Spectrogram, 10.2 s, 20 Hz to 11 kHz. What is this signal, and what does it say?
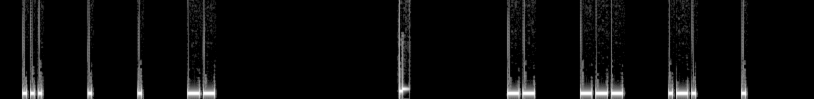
Morse code, heard as a keyed tone, about 25 wpm, spaced as for 12 wpm, 700 Hz. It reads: SEEM MORE
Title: 4x Character Spacing - Top 300 Words - 25wpm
